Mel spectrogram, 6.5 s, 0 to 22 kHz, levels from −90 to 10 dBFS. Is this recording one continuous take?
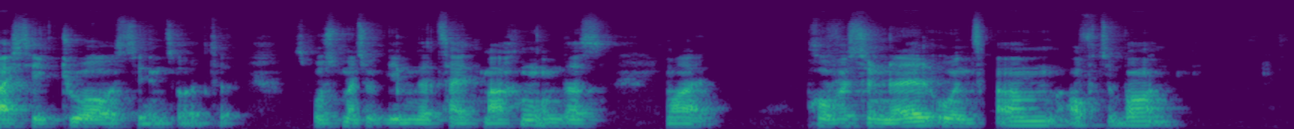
no; 3 cuts; at 1.8 s, 3.3 s, 4.9 s

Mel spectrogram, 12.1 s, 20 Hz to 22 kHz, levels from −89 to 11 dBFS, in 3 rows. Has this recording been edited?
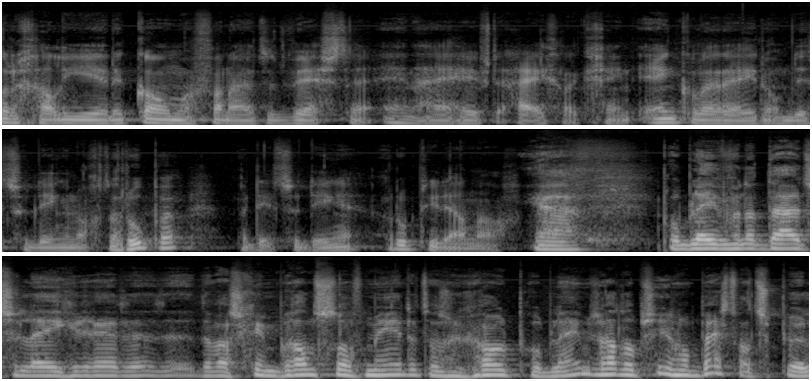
no; 0 cuts

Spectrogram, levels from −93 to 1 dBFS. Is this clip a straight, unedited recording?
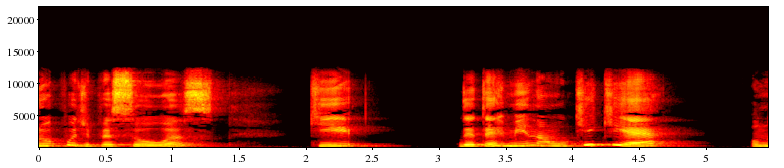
yes; 0 cuts

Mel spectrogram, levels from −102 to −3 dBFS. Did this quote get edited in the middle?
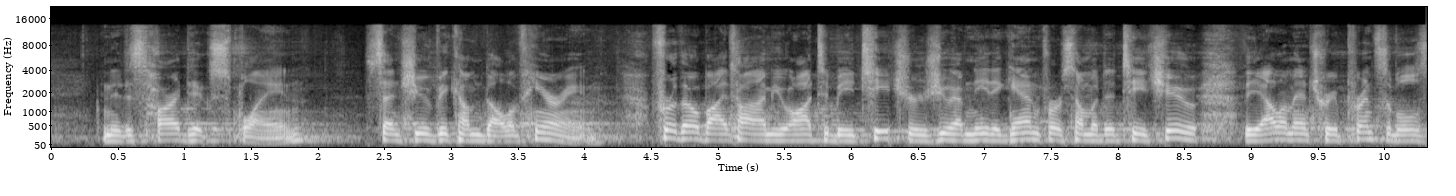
yes; 2 cuts; at 2.3 s, 5.1 s

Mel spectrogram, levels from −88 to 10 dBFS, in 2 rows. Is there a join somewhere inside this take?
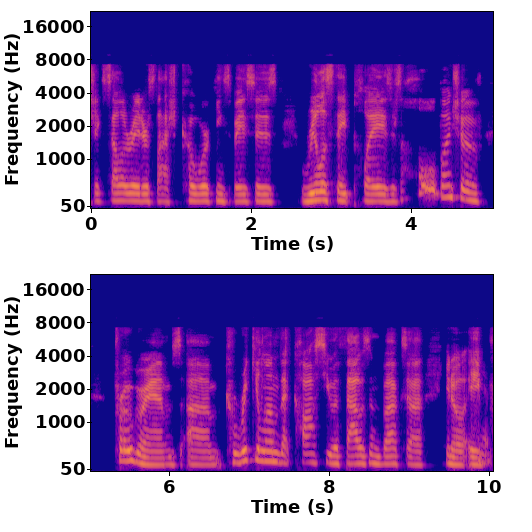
no; 0 cuts

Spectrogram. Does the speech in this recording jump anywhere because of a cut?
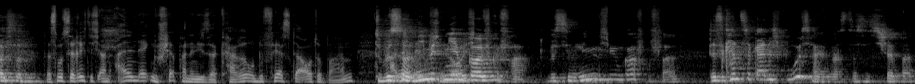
yes; 1 cut; at 2.9 s

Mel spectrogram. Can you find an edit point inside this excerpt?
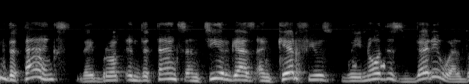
no; 0 cuts

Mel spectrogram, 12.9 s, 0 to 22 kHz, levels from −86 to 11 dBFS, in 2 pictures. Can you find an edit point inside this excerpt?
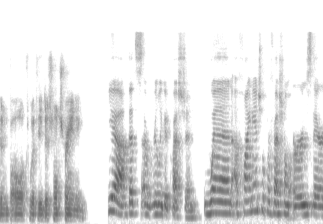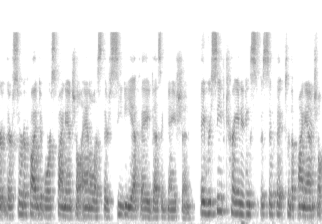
yes; 1 cut; at 10.4 s

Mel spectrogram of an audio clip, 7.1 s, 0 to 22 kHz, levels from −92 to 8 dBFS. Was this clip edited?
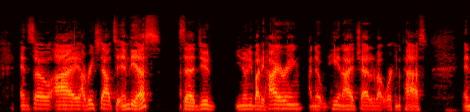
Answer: yes; 4 cuts; at 1.2 s, 2.7 s, 4.9 s, 5.9 s

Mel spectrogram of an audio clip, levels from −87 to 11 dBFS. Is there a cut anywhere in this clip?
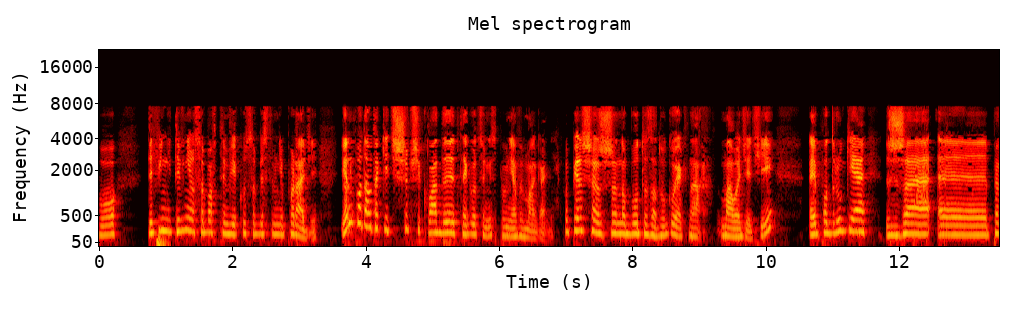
no; 0 cuts

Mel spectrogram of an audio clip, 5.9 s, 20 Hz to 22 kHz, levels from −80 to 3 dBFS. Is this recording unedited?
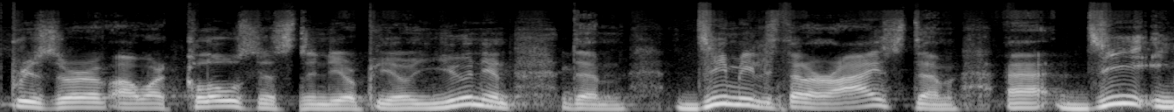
no; 2 cuts; at 1.5 s, 2.8 s

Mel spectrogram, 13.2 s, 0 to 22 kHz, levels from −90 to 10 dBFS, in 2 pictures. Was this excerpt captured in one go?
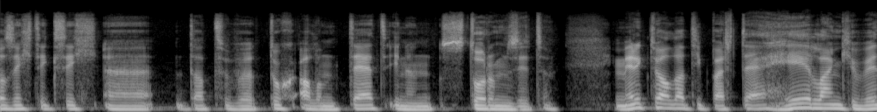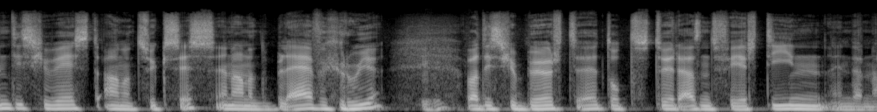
yes; 0 cuts

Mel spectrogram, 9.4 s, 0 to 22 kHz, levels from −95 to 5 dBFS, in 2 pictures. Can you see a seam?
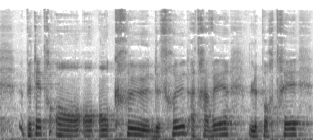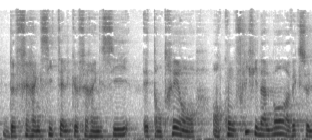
no; 0 cuts

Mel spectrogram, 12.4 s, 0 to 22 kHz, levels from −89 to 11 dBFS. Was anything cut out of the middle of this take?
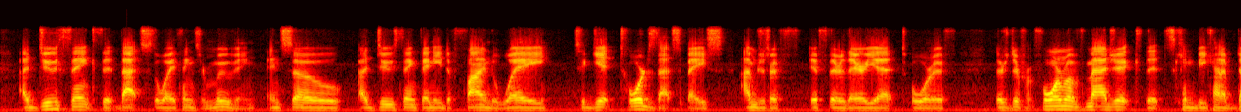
yes; 4 cuts; at 2.6 s, 5.6 s, 7.3 s, 7.7 s

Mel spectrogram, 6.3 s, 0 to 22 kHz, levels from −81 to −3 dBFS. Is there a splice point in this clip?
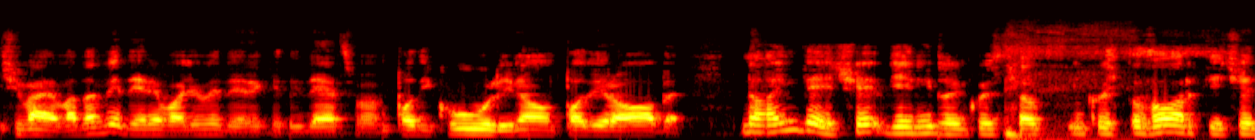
yes; 3 cuts; at 1.4 s, 1.9 s, 4.7 s

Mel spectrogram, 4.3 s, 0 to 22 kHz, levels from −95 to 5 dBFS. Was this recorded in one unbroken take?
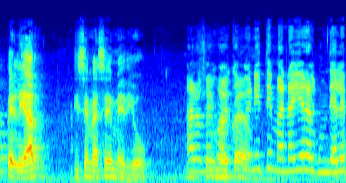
no; 1 cut; at 0.9 s

